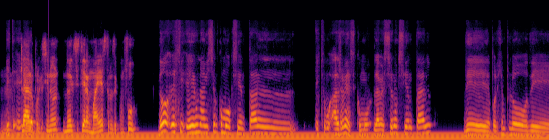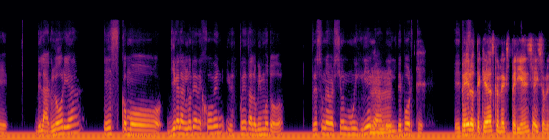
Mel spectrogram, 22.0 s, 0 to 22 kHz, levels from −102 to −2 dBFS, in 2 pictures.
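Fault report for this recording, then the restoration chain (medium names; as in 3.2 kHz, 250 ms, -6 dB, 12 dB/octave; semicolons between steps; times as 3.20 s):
hum 60 Hz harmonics 3 -33 dBFS
0.97 s: dropout 2.3 ms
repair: de-hum 60 Hz, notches 3; interpolate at 0.97 s, 2.3 ms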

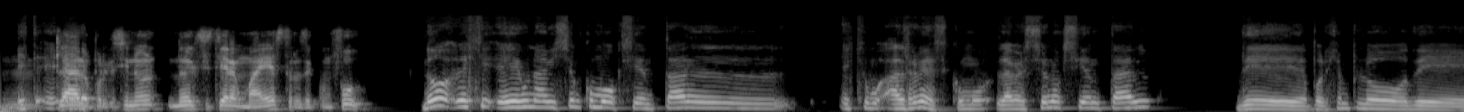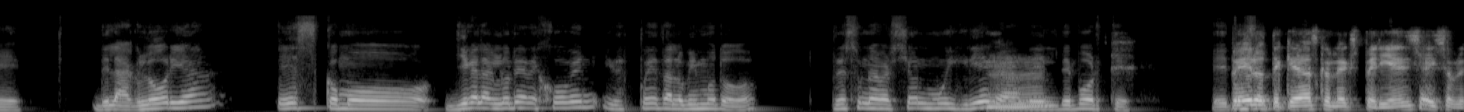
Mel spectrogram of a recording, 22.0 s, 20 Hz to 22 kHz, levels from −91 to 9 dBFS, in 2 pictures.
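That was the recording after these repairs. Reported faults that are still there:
nothing left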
